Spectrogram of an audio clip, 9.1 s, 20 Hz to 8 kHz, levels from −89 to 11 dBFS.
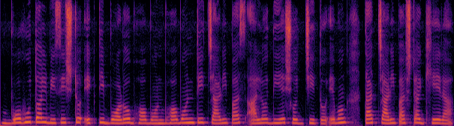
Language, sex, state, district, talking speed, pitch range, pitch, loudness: Bengali, female, West Bengal, Jalpaiguri, 100 wpm, 220-255 Hz, 235 Hz, -28 LUFS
